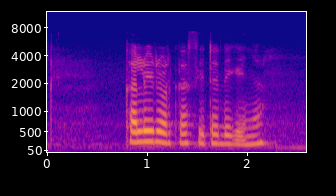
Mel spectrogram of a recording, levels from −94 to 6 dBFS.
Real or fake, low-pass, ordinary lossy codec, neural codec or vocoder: real; 7.2 kHz; none; none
